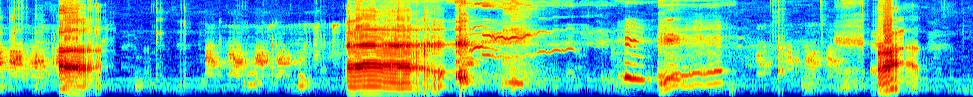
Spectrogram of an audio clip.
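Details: Several loud, drawn-out voiced belches separated by quieter gaps, from Snowball; repeated burping.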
